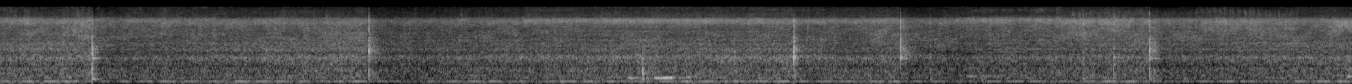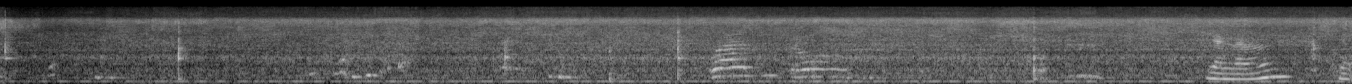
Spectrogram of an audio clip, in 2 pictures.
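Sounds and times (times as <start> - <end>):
spinach sizzling in a pan: 0.0 - 27.0.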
